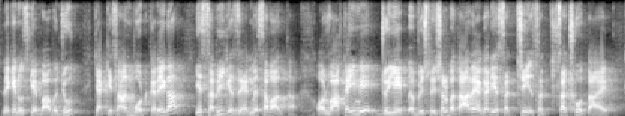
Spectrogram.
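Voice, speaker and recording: Guy doing political news commentary, high pitched voice, really animated and emphatic, kinda chatty wording, very echoey. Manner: emphatic, colloquial, rhetorical questions. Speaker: news presenter. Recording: echoey room.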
